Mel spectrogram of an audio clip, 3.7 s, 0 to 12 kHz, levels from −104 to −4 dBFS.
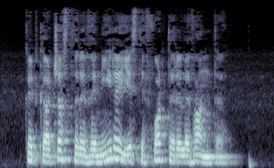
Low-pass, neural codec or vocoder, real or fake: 9.9 kHz; none; real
